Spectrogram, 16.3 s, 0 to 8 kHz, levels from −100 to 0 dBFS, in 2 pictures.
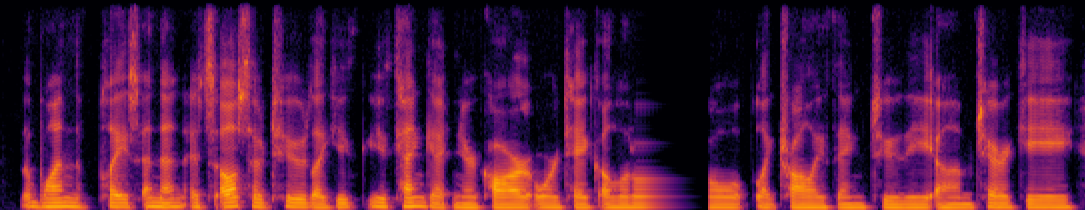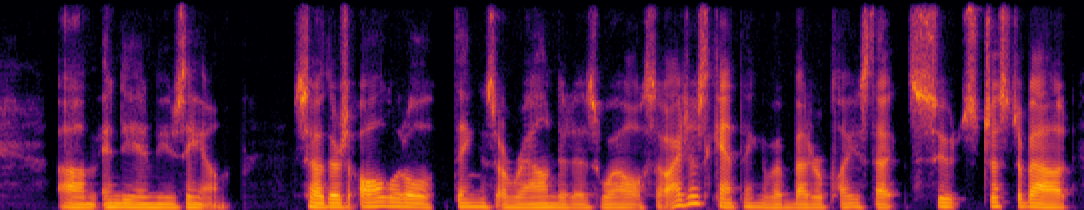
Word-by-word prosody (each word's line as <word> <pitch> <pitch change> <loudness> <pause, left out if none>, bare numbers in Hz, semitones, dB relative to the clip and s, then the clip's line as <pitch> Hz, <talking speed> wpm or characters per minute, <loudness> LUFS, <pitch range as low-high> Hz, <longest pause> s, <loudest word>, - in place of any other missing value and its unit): the - - -3
one 155 -2 +1
place 145 -1 0
and 160 -2 +1
then 155 +2 -1
it's 145 -2 -4
also 160 -1 +4
too, 145 +1 -1
like 130 +1 -1
you 145 0 -2
you 155 -2 -1
can 165 +2 +1
get 135 -5 -4
in 135 - -3
your 130 -1 0
car, 130 0 +4
or 135 -1 -1
take 130 0 -3
a - - +1
little, 135 0 -2 0.7
like, 120 -3 -3
trolley 130 0 +1
thing 130 0 -4
to 130 -2 -2
the, 125 0 -1
um, 125 0 -1
Cherokee, 135 -1 -1 0.5
um, 125 -2 +3
Indian 135 -2 +2
Museum. 125 0 -2 0.5
So 140 - +5
there's 145 0 +4
all 165 +2 +5
little 145 -5 +3
things 150 -2 -1
around 130 0 0
it 125 - -3
as 120 +1 -3
well, 125 -1 -1
so, - - -4
I 205 - +3
just 275 +3 0
can't 140 0 +1
think 145 -3 -4
of 130 - -4
a 120 - -1
better 125 0 -1
place 135 0 -5
that 125 -1 -1
suits 155 -2 0
just 165 -1 -1
about 135 -3 +5
135 Hz, 190 wpm, -23 LUFS, 130-145 Hz, 0.7 s, So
